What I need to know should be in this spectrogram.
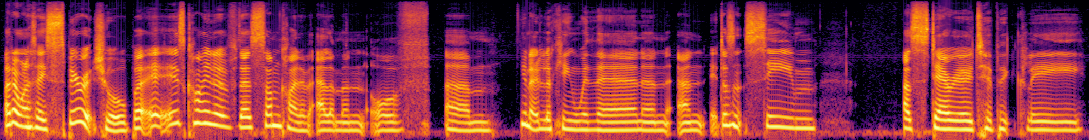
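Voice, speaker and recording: Give me a soft-spoken woman co-hosting a podcast, close dry sound. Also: mid-range voice, measured pace, clear, resonant tone, no room sound. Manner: soft-spoken, giggly, conversational. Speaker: podcast co-host. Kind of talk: casual podcast chat.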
